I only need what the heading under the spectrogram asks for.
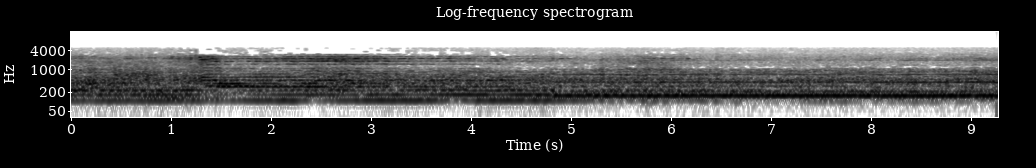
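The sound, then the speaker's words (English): A loud, steady airplane engine drones throughout, a dense low roar with humming tonal layers that hold level, briefly swelling near the start, with no voices, as the plane climbs through air pockets at about 7,000. “We're just hitting a few air pockets. When we get enough altitude, it'll be smooth sailing.”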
